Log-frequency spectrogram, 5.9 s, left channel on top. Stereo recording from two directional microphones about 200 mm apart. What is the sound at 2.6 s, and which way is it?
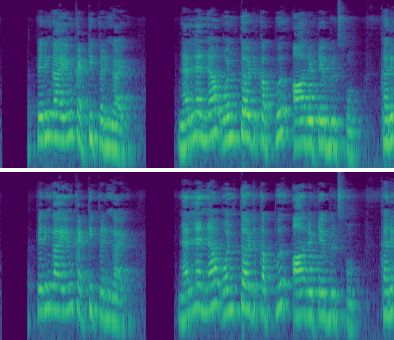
Speech, 40° right (ahead or behind).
